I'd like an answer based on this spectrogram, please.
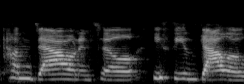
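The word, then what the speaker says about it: Galo: Gallo, thank you.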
